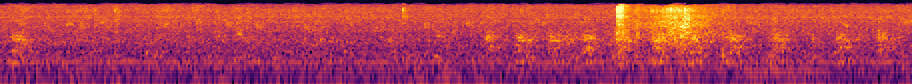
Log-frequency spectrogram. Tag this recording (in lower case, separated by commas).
speech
